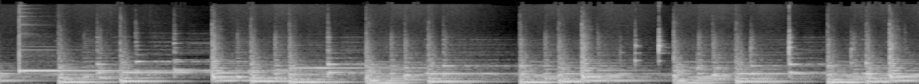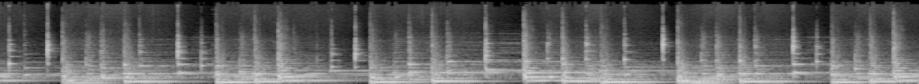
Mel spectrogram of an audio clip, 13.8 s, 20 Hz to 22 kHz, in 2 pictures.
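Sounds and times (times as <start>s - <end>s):
pizzicato strings: 0.1s - 3.3s, 4.5s - 13.6s.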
